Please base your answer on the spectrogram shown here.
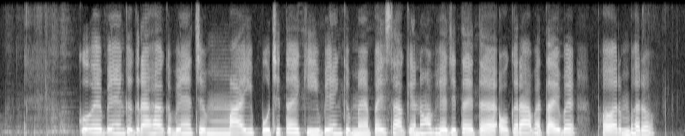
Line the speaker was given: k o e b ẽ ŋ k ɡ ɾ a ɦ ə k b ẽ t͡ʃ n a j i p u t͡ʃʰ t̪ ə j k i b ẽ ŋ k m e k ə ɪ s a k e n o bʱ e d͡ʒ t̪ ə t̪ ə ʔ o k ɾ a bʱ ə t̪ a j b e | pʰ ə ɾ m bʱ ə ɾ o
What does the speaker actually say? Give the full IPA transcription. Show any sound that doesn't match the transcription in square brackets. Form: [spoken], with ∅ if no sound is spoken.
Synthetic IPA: k o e b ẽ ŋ k ɡ ɾ a ɦ ə k b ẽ t͡ʃ [m] a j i p u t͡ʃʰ t̪ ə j k i b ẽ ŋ k m e [p] ə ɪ s a k e n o bʱ e d͡ʒ t̪ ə t̪ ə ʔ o k ɾ a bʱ ə t̪ a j b e | pʰ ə ɾ m bʱ ə ɾ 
